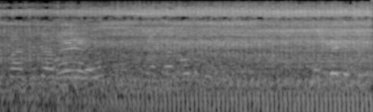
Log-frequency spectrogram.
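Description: A tractor engine labours in a tractor-pulling contest on farm fields, its rapid thumping beat growing louder and more insistent, with people talking over it.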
